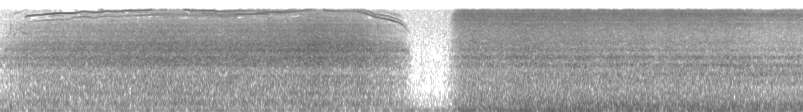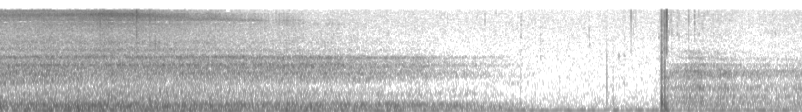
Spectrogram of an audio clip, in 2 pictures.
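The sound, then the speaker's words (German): A deep breath taken as a breathing exercise: a breathy inhale of about two seconds, a brief pause, then a long, slow exhale that gradually fades. No one speaks. “Okay, bevor wir anfangen, nehmen wir uns einen Moment Zeit, schnaufen mal tief ein und aus.”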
